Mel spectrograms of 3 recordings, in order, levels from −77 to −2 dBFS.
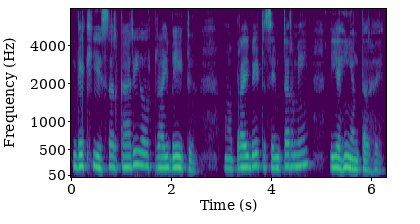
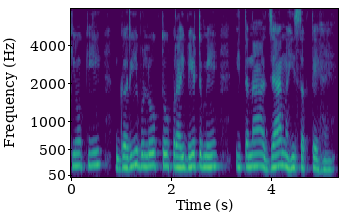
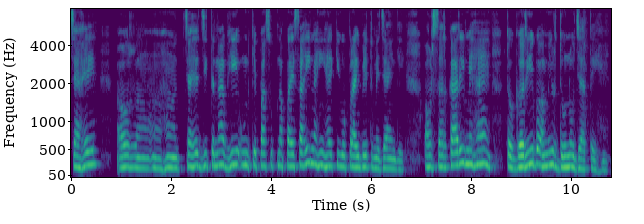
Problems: constant background noise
